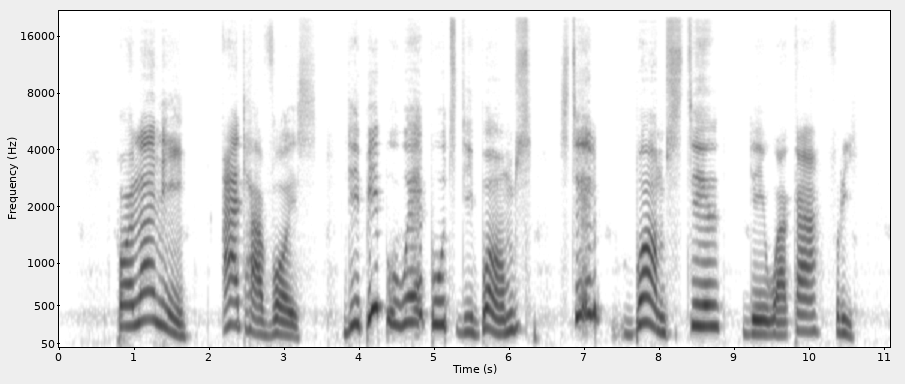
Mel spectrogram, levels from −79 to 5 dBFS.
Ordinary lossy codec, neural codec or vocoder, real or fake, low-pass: none; autoencoder, 48 kHz, 32 numbers a frame, DAC-VAE, trained on Japanese speech; fake; none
